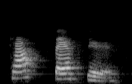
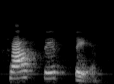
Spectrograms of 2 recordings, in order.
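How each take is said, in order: First: The stress falls on the second syllable. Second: The stress falls on the final syllable. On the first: The speaker calls it wrong. "o que a gente fala muito errado ... teria que ter acento" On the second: The speaker calls it right. "o certo é cateter"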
